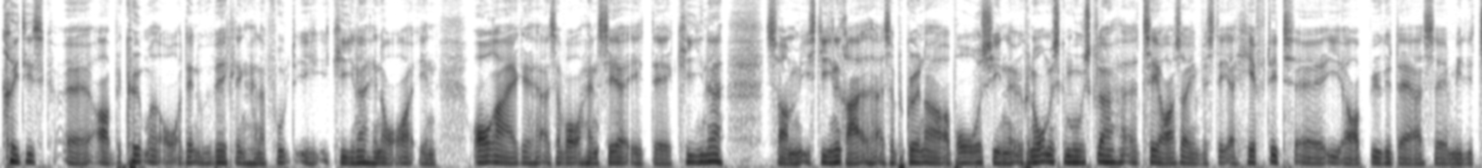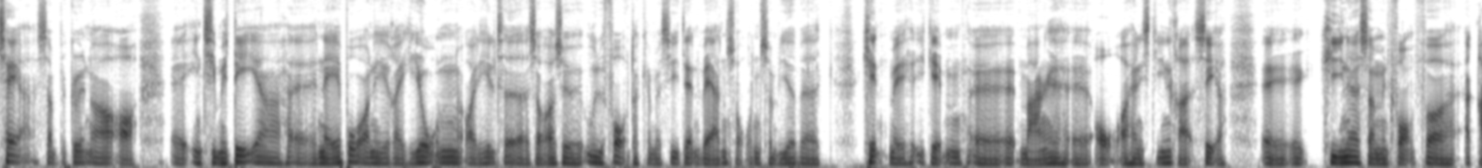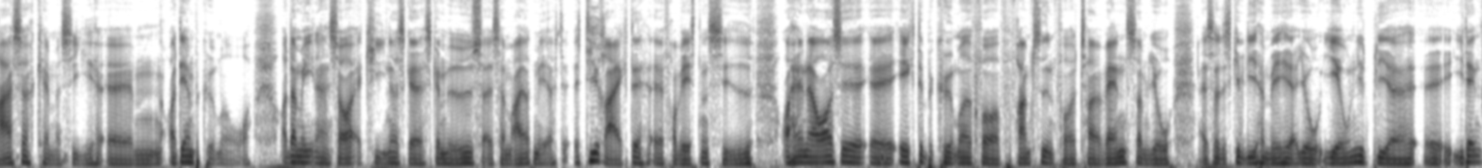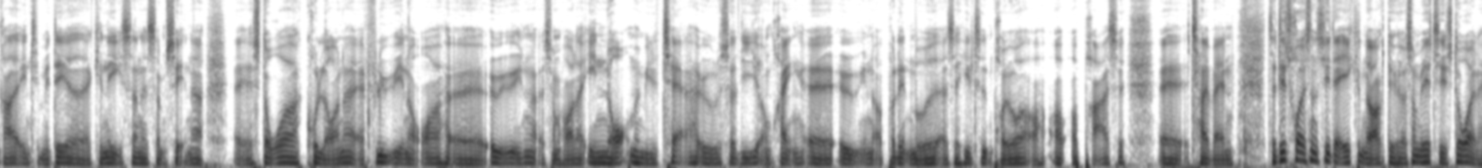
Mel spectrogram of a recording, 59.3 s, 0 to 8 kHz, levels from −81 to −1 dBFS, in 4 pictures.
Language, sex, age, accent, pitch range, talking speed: Danish, male, 40-59, native, 85-100 Hz, 195 wpm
